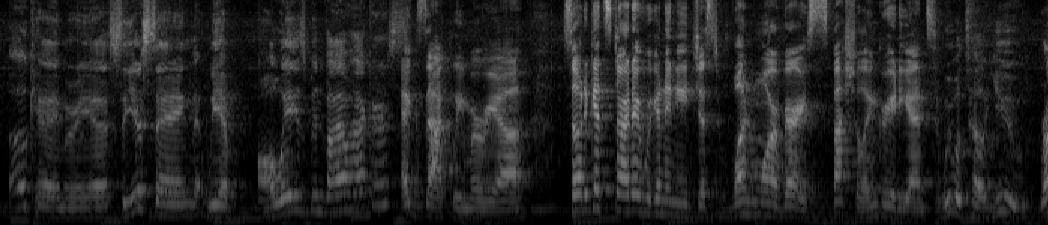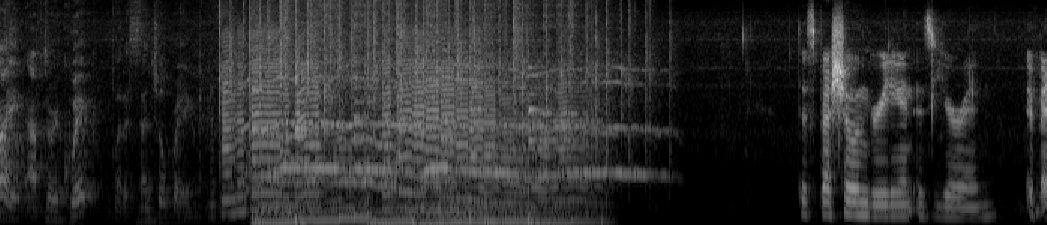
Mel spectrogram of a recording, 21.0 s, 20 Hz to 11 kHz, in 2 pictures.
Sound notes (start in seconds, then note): 12.6 jazzy music; 12.6 clapping and cheering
